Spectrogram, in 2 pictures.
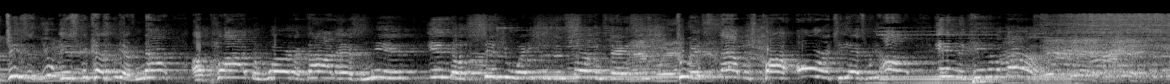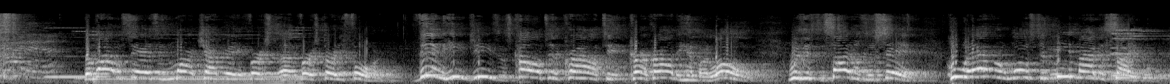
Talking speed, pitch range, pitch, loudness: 165 wpm, 285-345 Hz, 310 Hz, -12 LUFS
